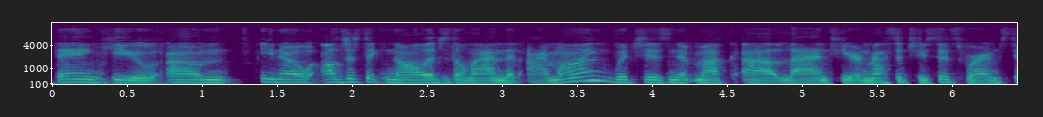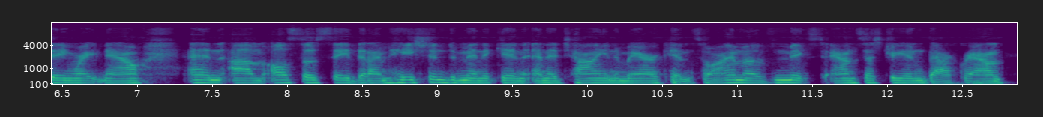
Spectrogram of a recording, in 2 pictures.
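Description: A woman hosting a podcast interview from a home in Massachusetts over a video call, speaking gently and meanderingly with soft fillers. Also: a bass voice, steady tone, moderate pace, hardly any pauses, no room sound. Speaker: podcast host.

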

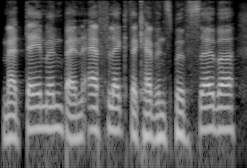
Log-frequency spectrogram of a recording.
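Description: A man in a casual podcast chat, talking hesitantly with a wry touch and drawn-out pauses. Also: mid-range voice, fairly bright tone, clean tone, no room sound, studio quality. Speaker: podcast regular.

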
